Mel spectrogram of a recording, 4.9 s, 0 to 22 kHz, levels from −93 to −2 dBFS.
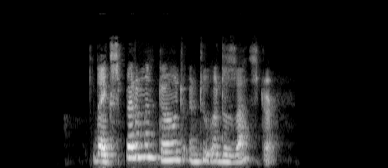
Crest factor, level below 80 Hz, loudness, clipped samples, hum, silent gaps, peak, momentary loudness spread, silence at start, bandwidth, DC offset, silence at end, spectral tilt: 22 dB; -68 dBFS; -21 LUFS; under 0.1%; none; none; -2 dBFS; 13 LU; 1.15 s; 8 kHz; under 0.1%; 1.4 s; -6 dB/octave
